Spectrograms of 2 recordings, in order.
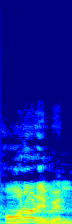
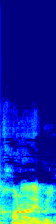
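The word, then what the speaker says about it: honourable: অ্যান অনারেবল নট হনারেবল, অনারেবল, A horse, a house, an honest man, A Honda, an hour.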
